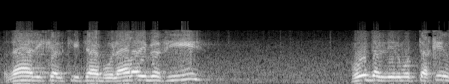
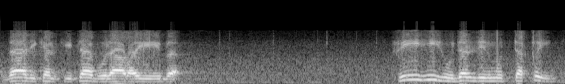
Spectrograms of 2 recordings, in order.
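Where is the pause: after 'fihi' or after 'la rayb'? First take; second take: after fihi; after la rayb. First: There is a pause after 'fihi'. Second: There is a pause after 'la rayb'. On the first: The final phrase describes the book. The speaker calls it right. "ويصح الوقف ذلك الكتاب لا ريب فيه، ثم تقول هدى للمتقين، وهذا أولى" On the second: The rest forms a separate, independent sentence. The speaker calls it wrong. "يصح الوقف على لا ريب"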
